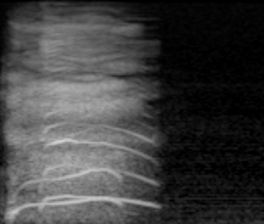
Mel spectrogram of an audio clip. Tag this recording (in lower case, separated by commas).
respiratory sounds, breathing, gasp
